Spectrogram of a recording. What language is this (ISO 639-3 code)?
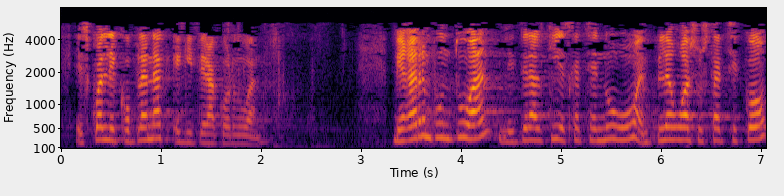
eus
